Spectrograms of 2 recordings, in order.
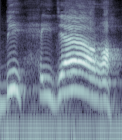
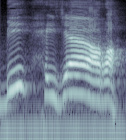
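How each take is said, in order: The two takes are said the same way.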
